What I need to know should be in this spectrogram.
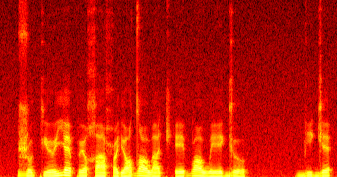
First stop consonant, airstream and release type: plain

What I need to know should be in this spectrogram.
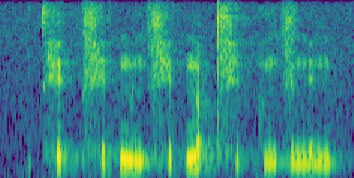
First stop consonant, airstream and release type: aspirated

